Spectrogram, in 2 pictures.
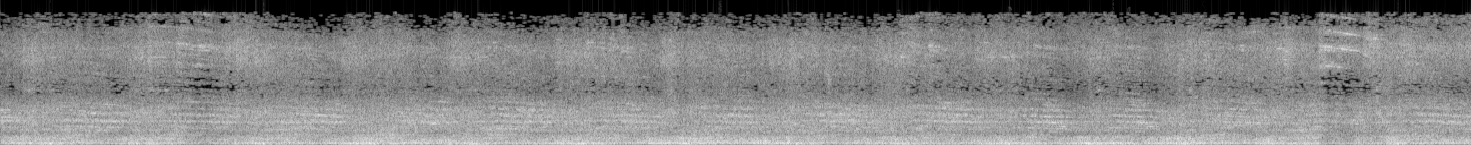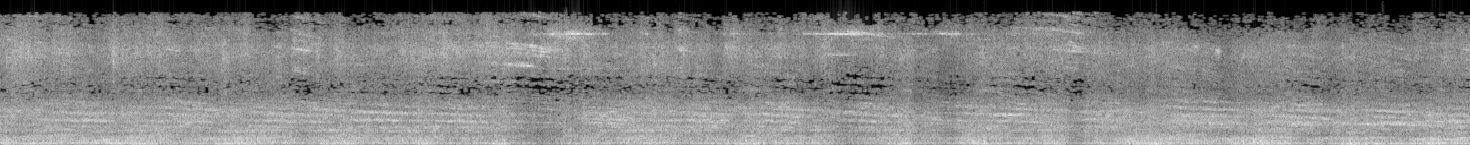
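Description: Double-stack intermodal container cars of a freight train rolling past, a steady loud rush of steel wheels on rail, with a faint wavering wheel squeal on top.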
